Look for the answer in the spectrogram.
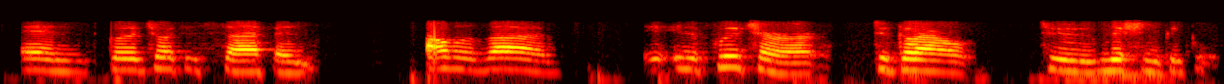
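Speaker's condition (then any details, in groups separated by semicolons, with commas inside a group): Down syndrome; congenital, present since birth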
